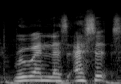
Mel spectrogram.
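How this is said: It is said in a South London accent. "if you're from South London like me"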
